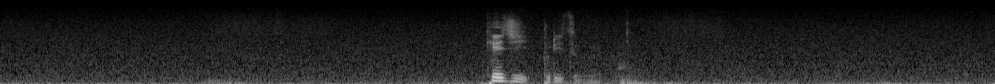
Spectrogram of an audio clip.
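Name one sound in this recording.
Trading cards rustle and slide in hands.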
